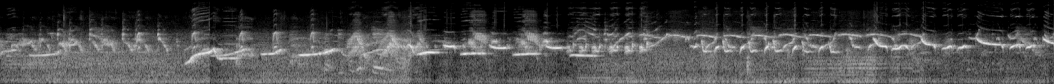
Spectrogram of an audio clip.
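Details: Chinese hwamei in a cage delivering an energetic whistled song, with tumbling varied phrases leading into a long run of rapid, evenly rolling looped notes.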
